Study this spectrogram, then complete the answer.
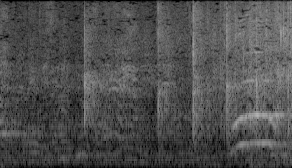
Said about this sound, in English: Yeah, you should clap.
